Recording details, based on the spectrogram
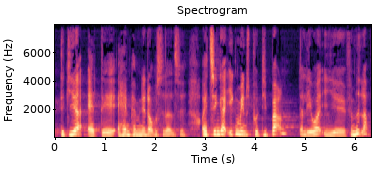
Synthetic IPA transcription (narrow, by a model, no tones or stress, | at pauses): d̥e̝ɡ̥iɐ̰ʔæd̥ɦæe̝npʰæɐmænen̰d̥ɒ̽b̥ɒseðˠæl̩səʔɒ̽jɑ̈ɪt͡sʰeŋɡ̥ɐʔe̝ɡ̥əme̝n̰sd̥̚pʰɒ̽d̥ib̥ɶɐ̰n | d̥ɑ̈le̝ːʊɐʔiøfæmið̰ˠlɐ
